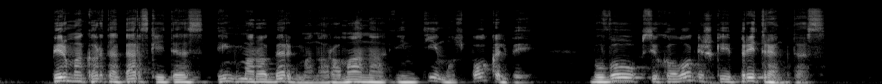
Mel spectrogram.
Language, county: Lithuanian, Klaipėda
